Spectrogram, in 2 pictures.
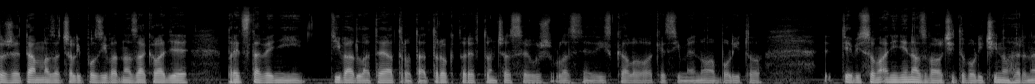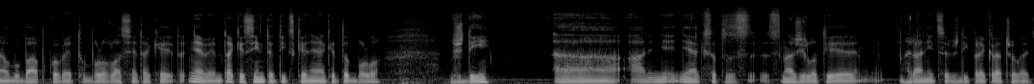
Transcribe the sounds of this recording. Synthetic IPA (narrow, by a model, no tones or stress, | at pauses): ɛt̪ɔʒɛt̪amːazat͡ʃalipɔziːʋaɟnazaːklaɟɛpɾɛt̪st̪aʋɛɲiː | ɟ̥iʋad̪lat̪ɛat̪ɾɔt̪at̪ɾɔkt̪ɔɾɛːft̪ɔmt͡ʃasɛuʒʋlasɲɛziːskalɔakɛːsimɛnɔabɔlit̪ɔ | t̪ɪɛbisɔma̰ɲiɲɛnazʋalt͡ʃit̪ɔbɔlit͡ʃinɔɦɛɾnɛːalɛbɔbaːpkɔʋɛːt̪ɔbɔlɔʋlasɲɛt̪akɛːɲɛʋɪɛmt̪akɛːsint̪ɛt̪it͡skɛːɲɛakɛːt̪ɔbɔlɔ̰ | vʒd̪i | aɲɛɲɛaksat̪ɔsnaʒilɔt̪ɪɛɦɾaɲit͡sɛvʒd̪ipɾɛkɾat͡ʃɔʋac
